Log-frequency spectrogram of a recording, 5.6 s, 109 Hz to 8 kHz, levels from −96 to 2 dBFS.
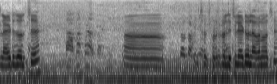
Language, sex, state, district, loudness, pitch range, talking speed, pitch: Bengali, male, Odisha, Malkangiri, -17 LUFS, 135-150 Hz, 130 wpm, 140 Hz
